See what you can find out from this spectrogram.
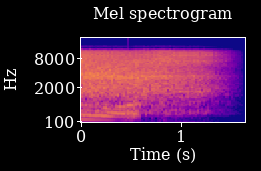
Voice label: VOICE, VOICE-FX

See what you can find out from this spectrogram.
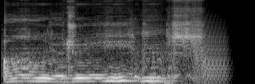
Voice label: male d# 130, short hooks, Dance Voice; Mutekki Media; Dance Ultra Voice VOL-1

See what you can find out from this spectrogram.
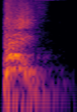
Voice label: "HEY", World Voices, Afro noise; ILIO; Vocal Planet VOL-5

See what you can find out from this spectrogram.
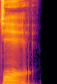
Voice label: "YEAH", Vocal, R&B Dance, HIP-HOP; Vocal Planet

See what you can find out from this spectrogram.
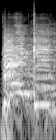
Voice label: Male FX Vocals; Houseworx

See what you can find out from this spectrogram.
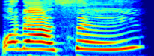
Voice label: DIALOG, R&B Dance, FEM. SPOKEN

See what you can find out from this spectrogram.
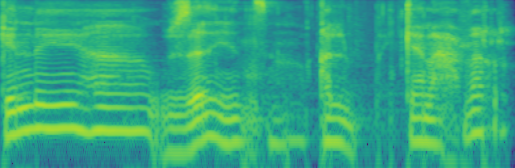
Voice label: POET, POET VOICE, Arabian Traditions

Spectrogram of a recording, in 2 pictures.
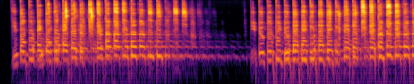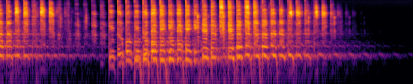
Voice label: female 132, voice; FX; Mutekki Media; Dance Ultra Voice VOL-1

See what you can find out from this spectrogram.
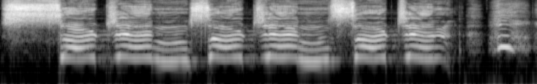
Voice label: SEARCHIN, FEMALE VOICE; Best Service; Hallelujah

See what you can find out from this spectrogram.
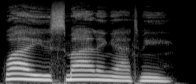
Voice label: FEM SPOKEN; ILIO; Vocal Planet VOL-4; R&B & Dance

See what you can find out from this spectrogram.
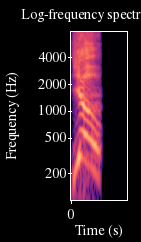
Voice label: G#3 Yo!, Yamaha PSR-E323 Sound Effect Kit

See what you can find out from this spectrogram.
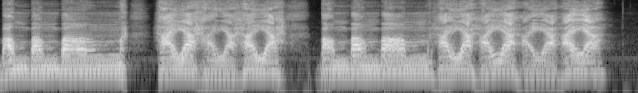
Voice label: Male Vocal; Vocals; Sonic Foundry (Sony Creative Software); Mac Money

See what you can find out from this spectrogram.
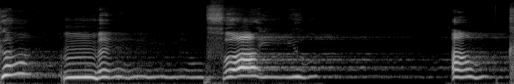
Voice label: Mixed Berry Jam Voice, 70s Analog Funk

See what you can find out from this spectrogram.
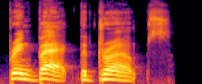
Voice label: Bring Back The Drums, Vocals, Female

